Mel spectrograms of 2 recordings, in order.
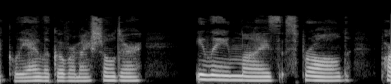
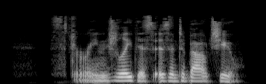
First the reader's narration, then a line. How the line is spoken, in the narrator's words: my brother replies, his voice sharp and dry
